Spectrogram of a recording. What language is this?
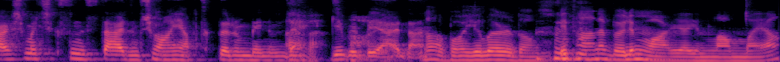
Turkish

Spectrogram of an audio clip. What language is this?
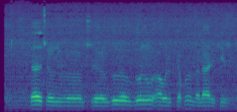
Pashto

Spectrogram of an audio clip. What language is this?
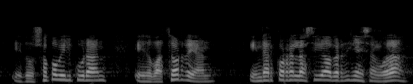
Basque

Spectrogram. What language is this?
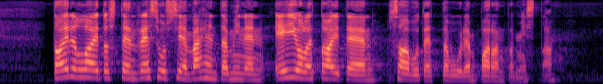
Finnish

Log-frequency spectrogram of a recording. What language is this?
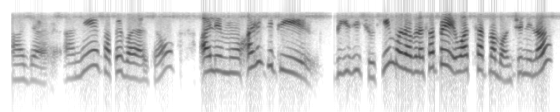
Nepali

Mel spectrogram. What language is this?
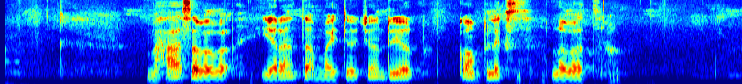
Somali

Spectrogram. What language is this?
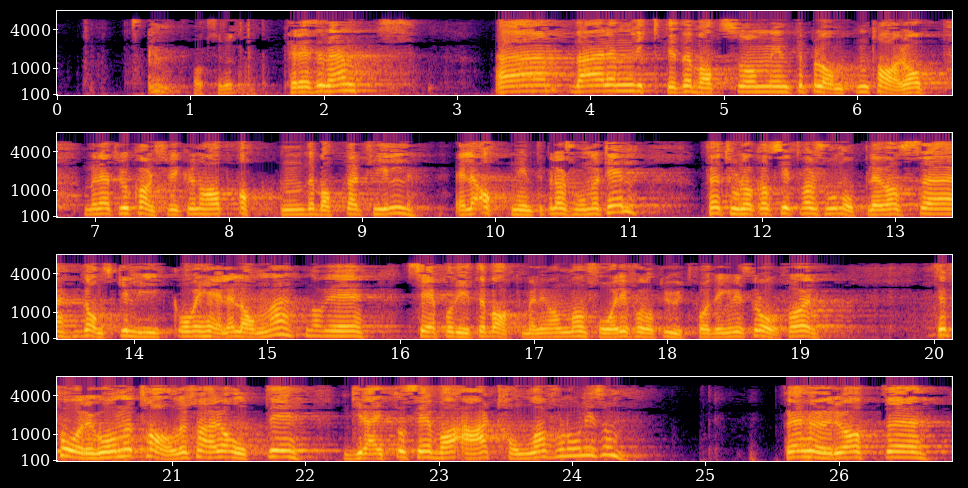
Norwegian Bokmål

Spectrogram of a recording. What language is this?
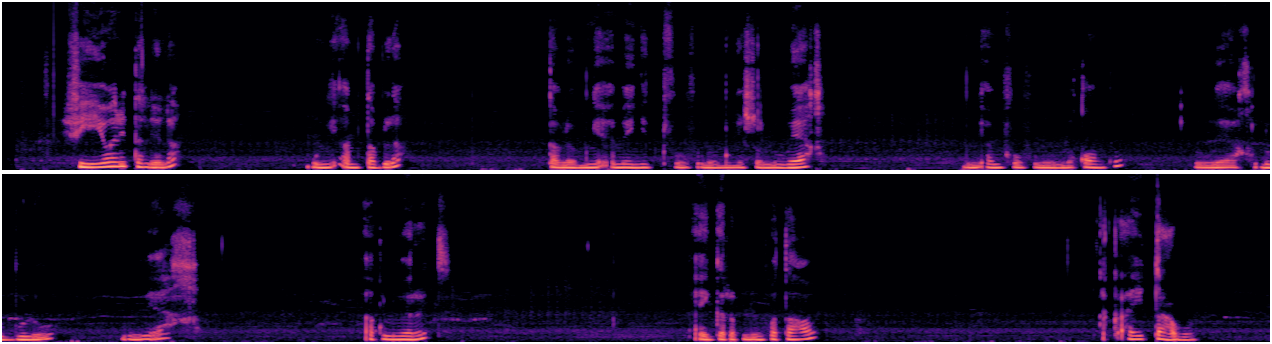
Wolof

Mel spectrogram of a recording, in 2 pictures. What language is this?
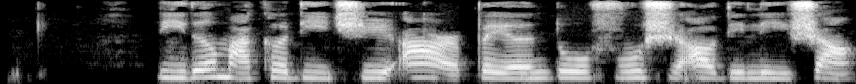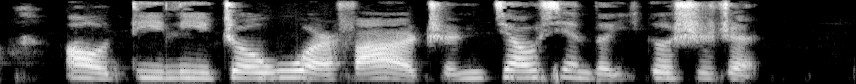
Chinese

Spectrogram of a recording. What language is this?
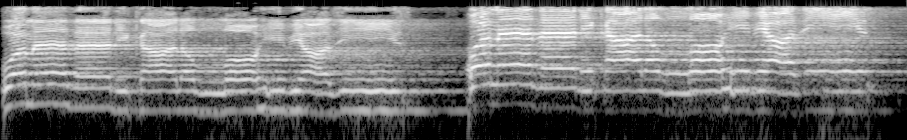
Arabic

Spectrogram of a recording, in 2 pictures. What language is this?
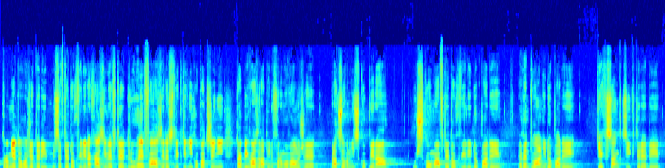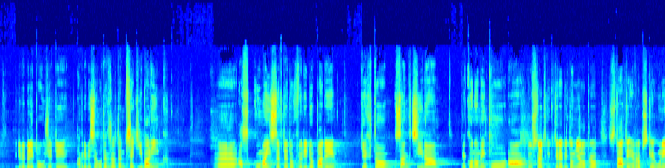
Czech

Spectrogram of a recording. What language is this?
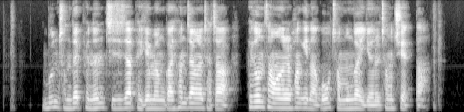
Korean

